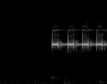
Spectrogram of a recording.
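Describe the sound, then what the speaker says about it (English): A kitchen-style timer goes off in a quiet room: after a short silence, four bright, evenly spaced electronic beeps ring out close and clear. "that's the timer"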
